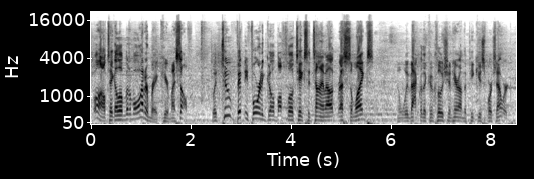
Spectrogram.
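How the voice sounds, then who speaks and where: A man calling live hockey play-by-play, mixing conversational analysis with excited surges on big plays. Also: mid-range voice, fast, soft background music. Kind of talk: live sports commentary. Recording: noisy rink ambience behind live commentary. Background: busy ice rink noise.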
